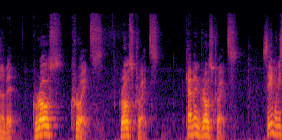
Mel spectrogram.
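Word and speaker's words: Großkreutz: But we got a nice pronunciation of it. Grosskreutz.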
